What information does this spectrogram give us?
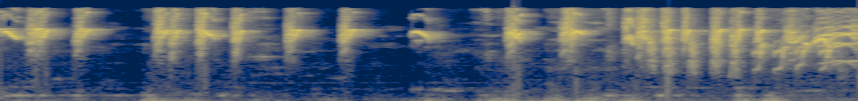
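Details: Female konin (brown-throated sunbird) whose calls are used to stir a male into breeding condition: sharp, high twittering chirps in quick groups, ending in a dense, continuous run of trilled notes, with faint low knocks.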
